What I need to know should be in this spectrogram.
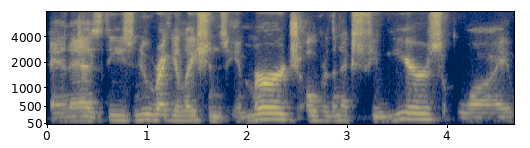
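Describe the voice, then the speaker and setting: A man talks at a medium pitch and a fairly slow pace. His intonation stays fairly even. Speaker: mining engineering consultant presenter. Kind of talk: webinar presentation. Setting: online webinar. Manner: halting, many fillers.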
